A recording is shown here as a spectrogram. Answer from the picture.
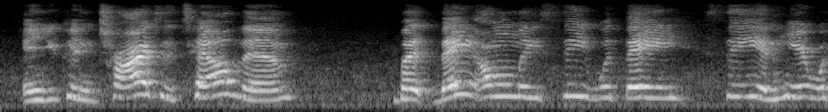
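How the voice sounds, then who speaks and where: The voice is raised and projected. It moves at a very slow pace. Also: woman. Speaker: stroke survivor sharing motivational talk. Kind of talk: casual motivational monologue. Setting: indoors at home. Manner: halting, effortful speech; fluctuating volume, can sound snippy or loud.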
